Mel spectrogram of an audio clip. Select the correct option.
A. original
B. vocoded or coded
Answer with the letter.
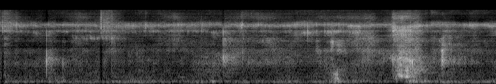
B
